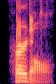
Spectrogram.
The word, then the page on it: hurdle: American English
